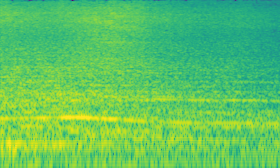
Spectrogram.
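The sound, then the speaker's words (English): Loud vehicles outside a house make a continuous rumbling engine drone with a low tonal hum, easing slightly toward the end. No one speaks. “A lot of loud vehicles outside my house today.”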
